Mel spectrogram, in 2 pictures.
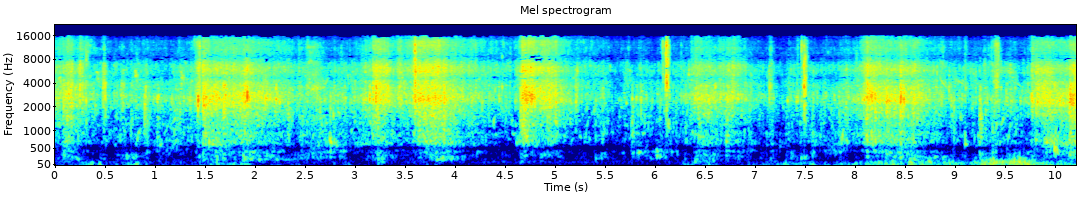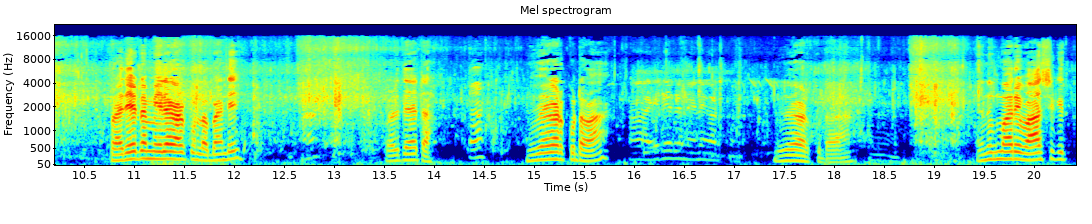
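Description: Water splashes and sloshes as a bucket is scooped and poured.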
